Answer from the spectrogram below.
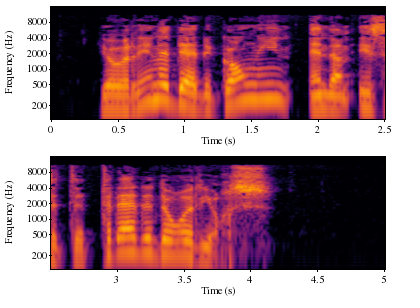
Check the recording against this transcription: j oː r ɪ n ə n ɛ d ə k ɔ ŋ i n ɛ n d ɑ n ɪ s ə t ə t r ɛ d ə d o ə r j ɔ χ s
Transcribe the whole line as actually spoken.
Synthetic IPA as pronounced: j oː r ɪ n ə d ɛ d ə ɡ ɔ ŋ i n ɛ n d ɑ n ɪ s ə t ə t r ɛ d ə d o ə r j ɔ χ s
